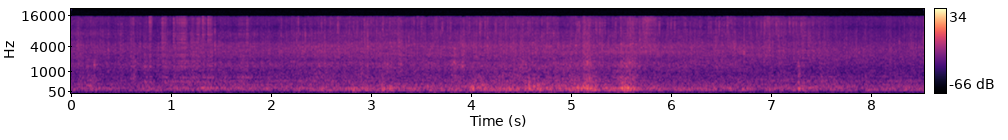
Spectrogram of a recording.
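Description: Heavy rain drumming on a car's windshield and roof, heard from inside the car as a steady low hiss. A louder low rumble swells and peaks about five seconds in, then fades.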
